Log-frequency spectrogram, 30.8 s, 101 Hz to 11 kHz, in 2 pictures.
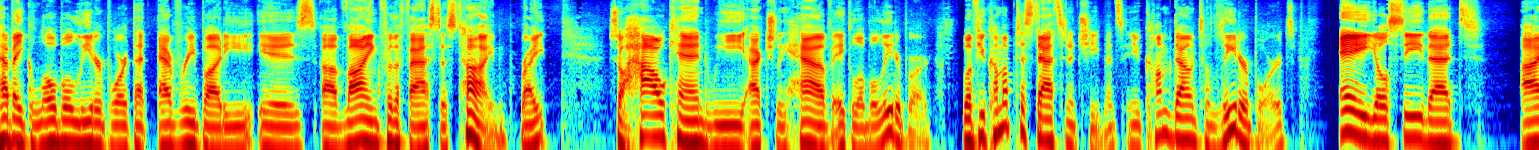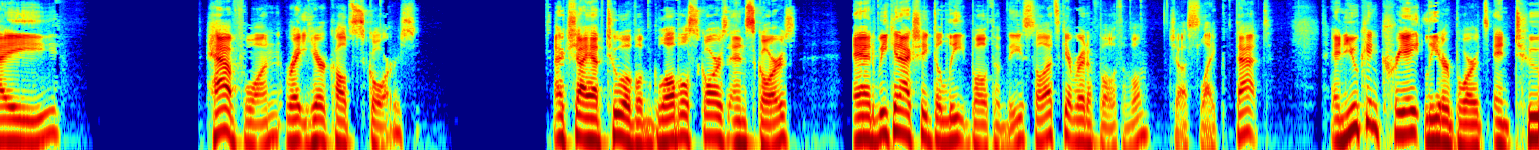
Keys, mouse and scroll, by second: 12.7 click, 19.2 click, 21.8 click, 22.8 click, 24.2 click, 25.7 click, 26.8 click, 27.8 click.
